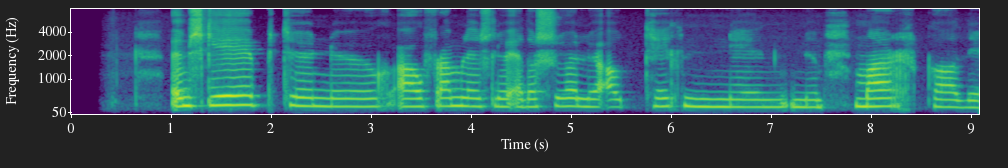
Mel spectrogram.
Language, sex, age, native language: Icelandic, male, 11, Icelandic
